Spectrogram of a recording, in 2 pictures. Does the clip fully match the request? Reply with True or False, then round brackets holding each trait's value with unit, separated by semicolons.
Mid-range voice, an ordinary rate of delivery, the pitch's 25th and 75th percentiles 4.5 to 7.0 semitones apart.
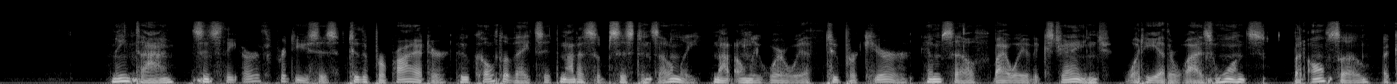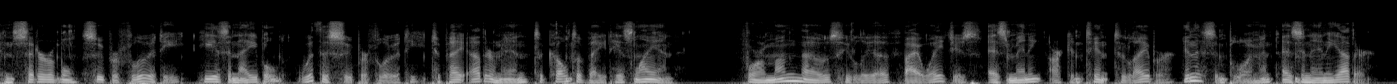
False (100 Hz; 150 wpm; 5.4 semitones)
